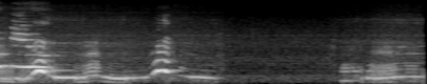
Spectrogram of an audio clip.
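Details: Alaskan Malamute vocalizing with its owner in bed, called talking: drawn-out, wavering, howl-like phrases that rise and fall, two close together, then a pause before a softer third phrase begins.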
